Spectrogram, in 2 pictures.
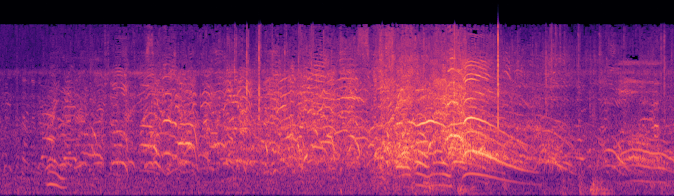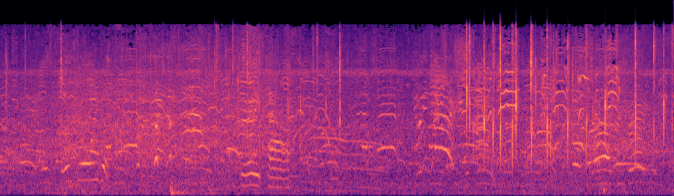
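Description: A crowd of spectators cheers and shouts outdoors, swelling loudly as a shot goes toward the goal.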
